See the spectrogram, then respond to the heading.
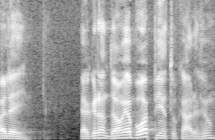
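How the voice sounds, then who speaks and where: In a very clean recording with a silent background, a man talks at a moderate pace, fairly high in pitch. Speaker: church member leading prayer. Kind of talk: introducing a guest speaker; prayer.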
